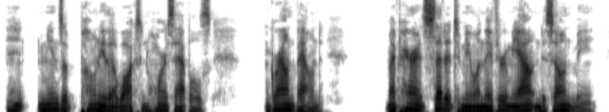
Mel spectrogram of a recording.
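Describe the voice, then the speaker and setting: A man's voice: fairly low pitch, moderate pace, darkish tone, no room sound, clean studio sound, close to an everyday voice. A man voicing a miserable, ashamed female pegasus in an audio story, with a tight, gritty voice.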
